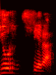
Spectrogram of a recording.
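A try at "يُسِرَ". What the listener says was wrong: Correct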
